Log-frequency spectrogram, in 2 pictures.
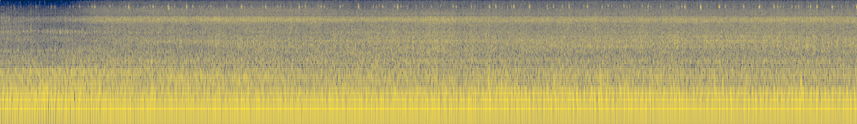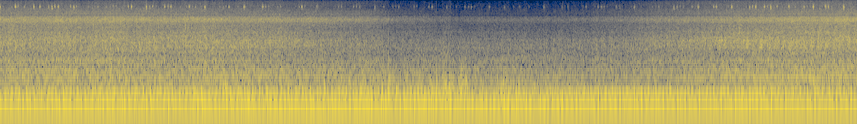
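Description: A big car engine idles with a deep, steady rumble close by.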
